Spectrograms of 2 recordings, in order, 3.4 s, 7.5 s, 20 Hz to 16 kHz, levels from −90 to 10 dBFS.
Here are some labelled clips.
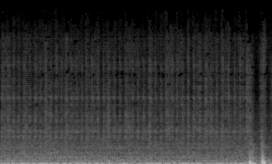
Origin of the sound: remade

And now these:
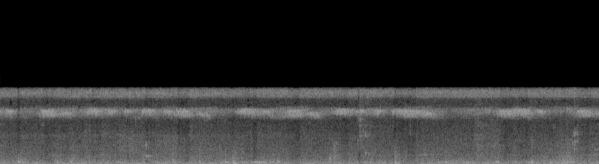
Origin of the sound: recorded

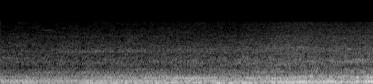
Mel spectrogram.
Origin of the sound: recorded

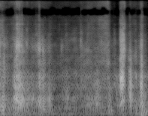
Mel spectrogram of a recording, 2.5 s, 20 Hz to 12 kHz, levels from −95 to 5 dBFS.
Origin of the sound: remade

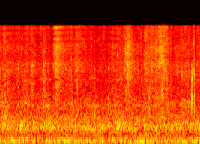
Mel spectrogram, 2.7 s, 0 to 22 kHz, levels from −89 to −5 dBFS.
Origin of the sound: recorded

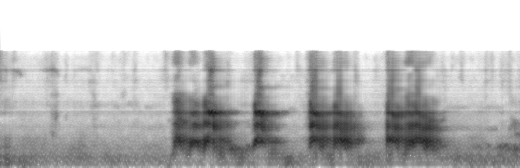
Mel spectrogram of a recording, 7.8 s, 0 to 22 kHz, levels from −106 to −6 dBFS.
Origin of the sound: remade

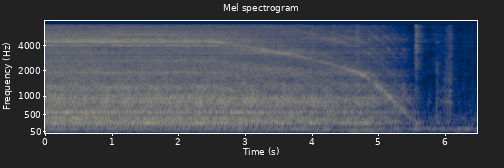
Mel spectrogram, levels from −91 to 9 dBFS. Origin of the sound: remade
